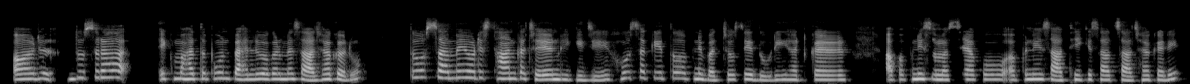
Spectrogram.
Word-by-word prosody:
और 250 Hz, +1 st, +3 dB, 0.2 s
दूसरा 305 Hz, +4 st, +1 dB, 0.5 s
एक 255 Hz, +1 st, -3 dB
महत्वपूर्ण 265 Hz, +1 st, +1 dB
पहलू 235 Hz, 0 st, +3 dB
अगर 245 Hz, 0 st, +2 dB
मैं 245 Hz, +1 st, +3 dB
साझा 225 Hz, 0 st, +4 dB
करूँ 235 Hz, -1 st, 0 dB, 0.5 s
तो 320 Hz, +1 st, -3 dB
समय 315 Hz, -1 st, +2 dB
और 305 Hz, -1 st, +1 dB
स्थान 270 Hz, -3 st, +2 dB
का 275 Hz, -, 0 dB
चयन 230 Hz, -2 st, +3 dB
भी 225 Hz, -1 st, -2 dB
कीजिए, 200 Hz, -1 st, -3 dB
हो 285 Hz, -, -3 dB
सके 295 Hz, -1 st, -4 dB
तो 280 Hz, +1 st, -7 dB
अपने 255 Hz, -2 st, 0 dB
बच्चों 205 Hz, 0 st, -2 dB
से 230 Hz, +1 st, 0 dB
दूरी 200 Hz, +1 st, -3 dB
हटकर 215 Hz, 0 st, +1 dB, 0.4 s
आप -, -, +3 dB
अपनी 245 Hz, +2 st, +3 dB
समस्या 225 Hz, -1 st, 0 dB
को 225 Hz, 0 st, -4 dB
अपने 235 Hz, +3 st, +1 dB
साथी 215 Hz, -1 st, 0 dB
के 225 Hz, -, -3 dB
साथ 215 Hz, -1 st, -1 dB
साझा 195 Hz, +1 st, 0 dB
करें 210 Hz, +4 st, -1 dB
235 Hz, 175 wpm, -24 LUFS, 215-265 Hz, 0.5 s, साझा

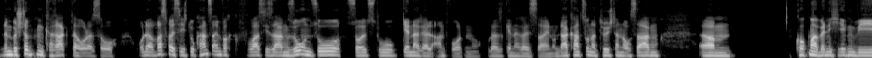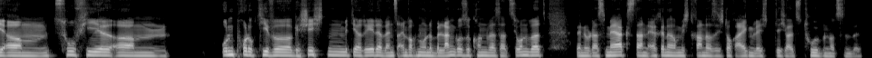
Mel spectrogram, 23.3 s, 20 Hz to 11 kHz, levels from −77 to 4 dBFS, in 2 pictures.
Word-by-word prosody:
'nen 155 Hz, +3 st, +4 dB
bestimmten 165 Hz, 0 st, +3 dB
Charakter 125 Hz, -2 st, +1 dB
oder 115 Hz, 0 st, -2 dB
so 105 Hz, 0 st, -6 dB, 0.3 s
oder 140 Hz, 0 st, -1 dB
was 180 Hz, 0 st, +4 dB
weiß 165 Hz, -3 st, +4 dB
ich, 145 Hz, -2 st, -3 dB
du 140 Hz, +1 st, -4 dB
kannst 190 Hz, +2 st, +1 dB
einfach 160 Hz, -1 st, -1 dB
quasi 145 Hz, 0 st, -2 dB
sagen: 135 Hz, -1 st, +2 dB
„So 160 Hz, +7 st, +4 dB
und 155 Hz, -6 st, +1 dB
so 155 Hz, 0 st, +3 dB
sollst 130 Hz, 0 st, -2 dB
du 130 Hz, -2 st, -3 dB
generell 130 Hz, -4 st, +1 dB
antworten 105 Hz, -3 st, -9 dB, 0.2 s
oder 110 Hz, -, -5 dB
generell 110 Hz, -2 st, -6 dB
sein“ 100 Hz, +1 st, -4 dB
und 110 Hz, -, -11 dB
da 125 Hz, +1 st, +5 dB
kannst 145 Hz, +3 st, +1 dB
du 155 Hz, -, -1 dB
natürlich 135 Hz, 0 st, 0 dB
dann 135 Hz, -3 st, -2 dB
auch 120 Hz, 0 st, -2 dB
sagen, 130 Hz, +1 st, +3 dB, 0.5 s
ähm: 125 Hz, -1 st, +5 dB, 0.8 s
„Guck 150 Hz, -1 st, +3 dB
mal, 150 Hz, -4 st, +10 dB
wenn 140 Hz, 0 st, +4 dB
ich 135 Hz, 0 st, -3 dB
irgendwie, 130 Hz, -2 st, +4 dB
ähm, 120 Hz, -2 st, +1 dB
zu 155 Hz, +5 st, -2 dB
viel, 145 Hz, -1 st, +1 dB
ähm, 125 Hz, -3 st, -1 dB, 0.7 s
unproduktive 145 Hz, -4 st, +1 dB
Geschichten 150 Hz, +5 st, -3 dB
mit 135 Hz, -, -6 dB
dir 130 Hz, -3 st, 0 dB
rede, 135 Hz, -1 st, +1 dB
wenn's 120 Hz, +1 st, -2 dB
einfach 130 Hz, 0 st, -4 dB
nur 130 Hz, 0 st, -1 dB
'ne 125 Hz, -2 st, -1 dB
belanglose 135 Hz, +3 st, 0 dB
Konversation 130 Hz, +2 st, -3 dB
wird, 140 Hz, 0 st, +2 dB, 0.4 s
wenn 120 Hz, 0 st, -4 dB
du 120 Hz, -, -2 dB
das 120 Hz, 0 st, -2 dB
merkst, 135 Hz, +2 st, +3 dB
dann 125 Hz, -1 st, +1 dB
erinnere 125 Hz, +1 st, -2 dB
mich 120 Hz, -1 st, -5 dB
dran, 120 Hz, 0 st, -3 dB
dass 115 Hz, -2 st, -4 dB
ich 110 Hz, -1 st, -10 dB
doch 120 Hz, 0 st, -7 dB
eigentlich 115 Hz, 0 st, -4 dB
dich 120 Hz, -2 st, -7 dB
als 105 Hz, -, -5 dB
Tool 130 Hz, -2 st, -4 dB
benutzen 105 Hz, -2 st, -9 dB
will.“ 100 Hz, +2 st, -16 dB
130 Hz, 185 wpm, -22 LUFS, 120-140 Hz, 0.8 s, mal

